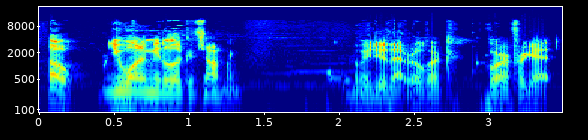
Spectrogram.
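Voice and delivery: ordinary delivery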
